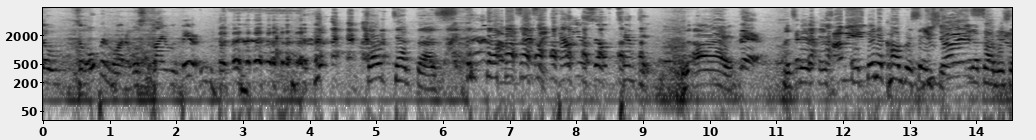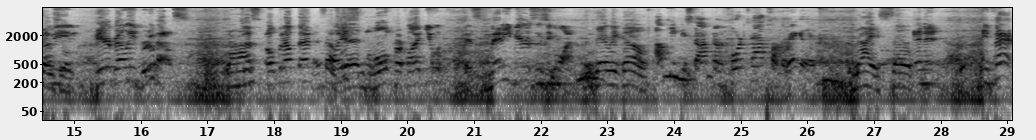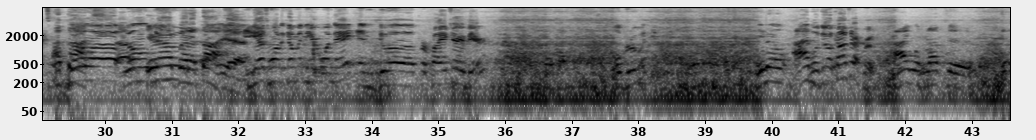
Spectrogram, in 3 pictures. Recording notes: For the first time, we recorded a show at a brewery, Voodoo Child Brewing Company.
